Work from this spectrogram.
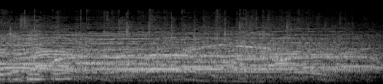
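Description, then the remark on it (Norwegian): An audience cheers and shouts together as actor Seth Rogen meets them at the premiere of The Interview on Christmas Day, a loud, steady wash of many voices with high excited yells on top, holding for a few seconds before easing slightly. “Slik låt det da skuespiller Seth Rogan møtte publikum da The Interview omsider hadde sin premiere første juledag.”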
